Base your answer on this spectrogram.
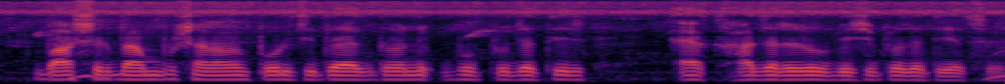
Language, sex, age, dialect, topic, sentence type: Bengali, male, 18-24, Northern/Varendri, agriculture, statement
